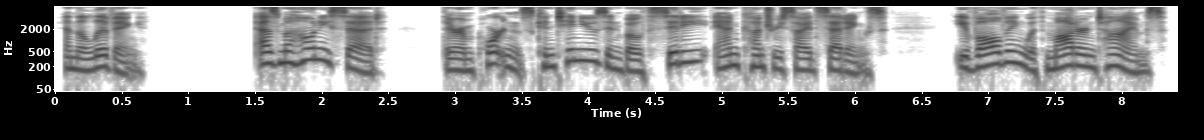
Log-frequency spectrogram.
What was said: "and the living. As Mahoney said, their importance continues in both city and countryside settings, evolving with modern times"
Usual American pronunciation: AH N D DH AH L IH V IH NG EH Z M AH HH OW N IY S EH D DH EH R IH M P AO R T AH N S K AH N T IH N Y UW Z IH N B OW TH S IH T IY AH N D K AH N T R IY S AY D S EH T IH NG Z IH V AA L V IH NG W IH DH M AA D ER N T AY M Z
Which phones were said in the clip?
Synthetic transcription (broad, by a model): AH N DH AH L IH V IH NG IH Z M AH HH OW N IY S EH D DH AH R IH M P AO R T N S K AH N T IH N Y UW Z IH N B OW TH S IH T IY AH N K AH N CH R IY S AY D S EH T IH NG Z IH V AA L V IH NG W IH DH M AA D ER N T AY M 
